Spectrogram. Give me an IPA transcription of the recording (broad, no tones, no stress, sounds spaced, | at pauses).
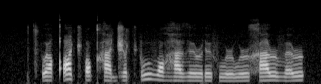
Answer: t͡sʼ ʊ ɹ qʼ ɔ t͡ʃʼ ɔ kʰ a d͡ʒ ɔ t͡ʃʼ u β ɔ ɦ a ə̯ ð ø ɹ ɾ ø f u ɹ u ɹ x a ɹ β œ ɹ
